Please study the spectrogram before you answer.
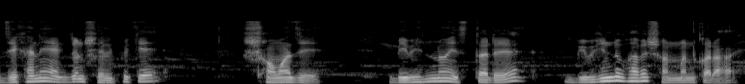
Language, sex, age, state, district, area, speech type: Bengali, male, 45-60, West Bengal, Hooghly, urban, spontaneous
